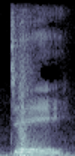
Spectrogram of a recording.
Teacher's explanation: chặn khí hoàn toàn, sau đó các bạn nhả khí ra, để lưỡi ở phía sau phần lưỡi cứng đằng sau răng cửa hàm trên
